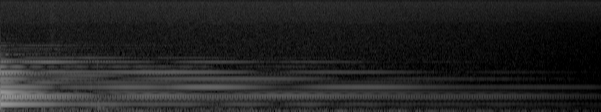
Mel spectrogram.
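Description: Closing piano chord of a ballad left ringing and slowly decaying, with one soft added note about a second in, dying away to silence near the end.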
